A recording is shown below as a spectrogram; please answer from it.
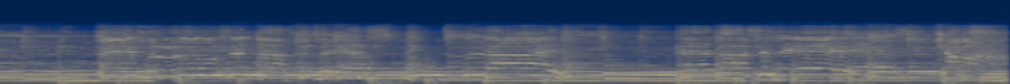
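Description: A live rock band playing: electric guitar, drums and a male voice singing, with notes sliding down in pitch every couple of seconds.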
